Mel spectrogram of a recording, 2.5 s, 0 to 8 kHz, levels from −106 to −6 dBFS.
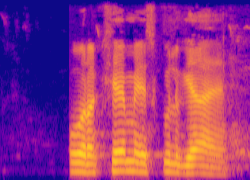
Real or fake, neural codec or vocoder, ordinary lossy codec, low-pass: real; none; Opus, 64 kbps; 7.2 kHz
